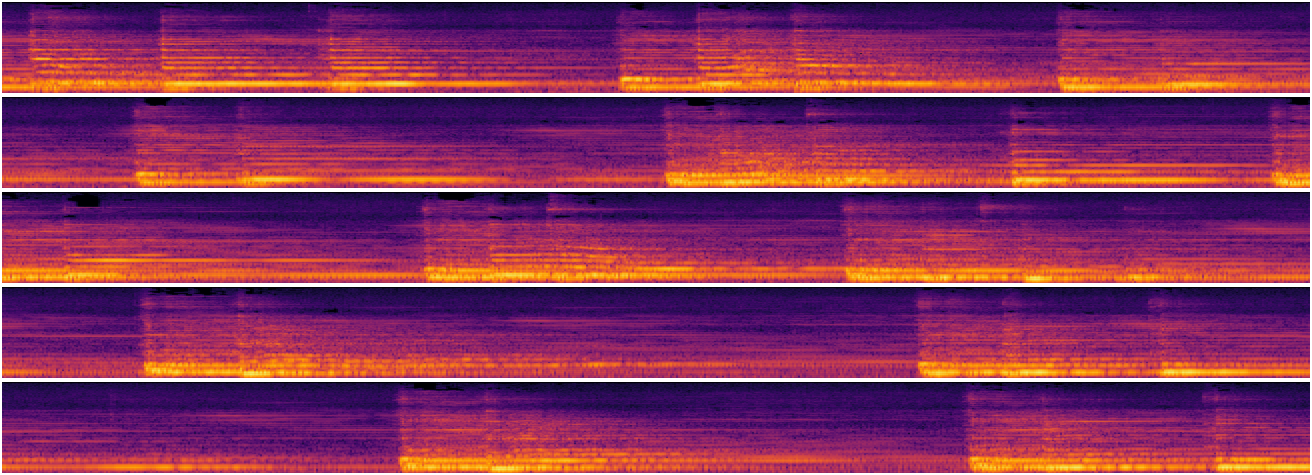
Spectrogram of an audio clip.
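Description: Sarod played solo and slowly: single plucked notes every second or two that ring and fade away, several sliding up or down in pitch, over lower strings left ringing.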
